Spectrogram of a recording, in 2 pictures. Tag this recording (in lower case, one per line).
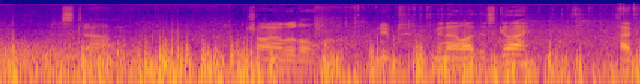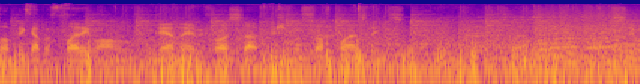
speech
music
